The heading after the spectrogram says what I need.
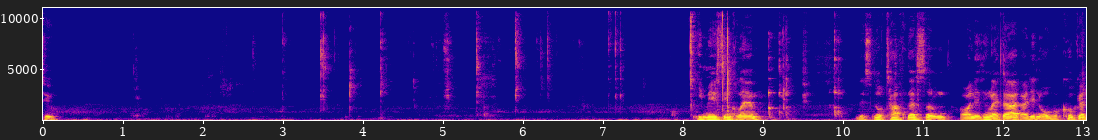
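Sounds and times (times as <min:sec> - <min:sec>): person chewing clams: 0:01.0 - 0:07.5.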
